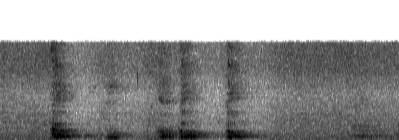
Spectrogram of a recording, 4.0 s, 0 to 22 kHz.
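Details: Adoptable Shepherd Toby, filmed 17 June 2015, lets out four loud, hoarse barks spaced about half a second apart, over low background hum.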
